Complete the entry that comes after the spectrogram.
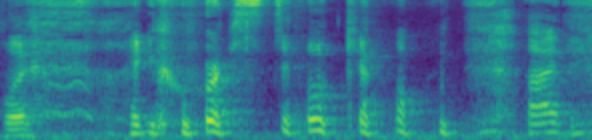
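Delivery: words squeezed out through real laughter, high and slow; laughing. Real, not acted. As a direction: laugh your way through the line. Laughing at own joke about wheels.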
